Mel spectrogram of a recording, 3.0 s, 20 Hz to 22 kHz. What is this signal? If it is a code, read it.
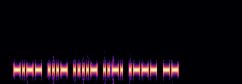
Morse code, heard as a keyed tone, about 46 wpm, 700 Hz. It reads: YV4FJM
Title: DXCC-100 Call Signs - 6 Characters - Repeated 2x - 45wpm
